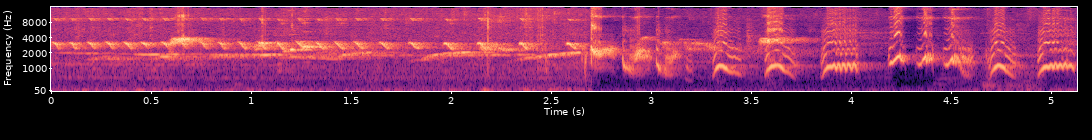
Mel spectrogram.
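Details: White-rumped shama, a trained bird provoked to fighting song on its perch, tail flicking; a long sustained whistle with soft wavering notes, then a rapid run of short clear slurred notes repeated in quick succession.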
